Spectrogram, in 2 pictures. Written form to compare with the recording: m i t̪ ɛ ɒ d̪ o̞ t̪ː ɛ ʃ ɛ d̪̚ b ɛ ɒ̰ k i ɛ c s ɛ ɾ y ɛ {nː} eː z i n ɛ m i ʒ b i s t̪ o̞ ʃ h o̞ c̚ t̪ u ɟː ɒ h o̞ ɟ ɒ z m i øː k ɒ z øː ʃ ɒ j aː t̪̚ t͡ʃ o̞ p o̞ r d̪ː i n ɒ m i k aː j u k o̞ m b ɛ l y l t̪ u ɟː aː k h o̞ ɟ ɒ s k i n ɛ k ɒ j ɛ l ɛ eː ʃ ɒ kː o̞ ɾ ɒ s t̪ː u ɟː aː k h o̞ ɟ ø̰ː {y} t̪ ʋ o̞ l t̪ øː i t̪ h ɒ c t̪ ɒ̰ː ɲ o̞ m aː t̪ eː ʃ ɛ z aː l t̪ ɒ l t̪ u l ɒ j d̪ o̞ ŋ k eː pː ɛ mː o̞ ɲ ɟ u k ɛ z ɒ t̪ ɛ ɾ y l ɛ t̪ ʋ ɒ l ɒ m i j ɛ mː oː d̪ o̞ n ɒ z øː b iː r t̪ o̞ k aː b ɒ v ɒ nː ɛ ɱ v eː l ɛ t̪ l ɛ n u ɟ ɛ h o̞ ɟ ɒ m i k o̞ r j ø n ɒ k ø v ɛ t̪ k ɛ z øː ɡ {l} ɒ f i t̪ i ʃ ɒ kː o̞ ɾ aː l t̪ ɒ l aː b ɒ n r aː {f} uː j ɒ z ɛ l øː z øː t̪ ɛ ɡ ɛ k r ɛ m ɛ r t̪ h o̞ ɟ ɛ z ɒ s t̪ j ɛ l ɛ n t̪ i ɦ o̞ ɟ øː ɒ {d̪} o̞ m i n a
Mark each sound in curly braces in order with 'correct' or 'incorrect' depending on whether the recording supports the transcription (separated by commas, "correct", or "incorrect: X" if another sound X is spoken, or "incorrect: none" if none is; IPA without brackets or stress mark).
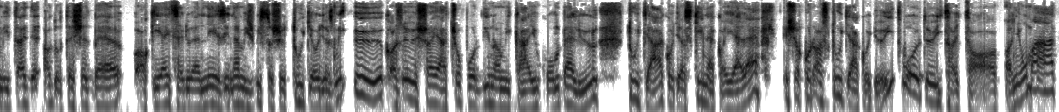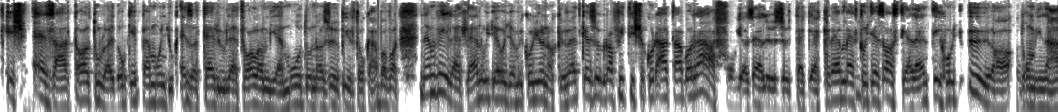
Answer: correct, incorrect: i, incorrect: r, correct, correct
